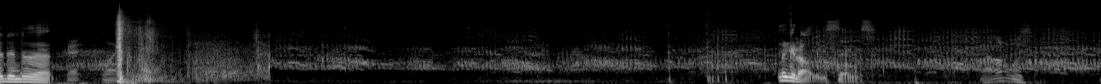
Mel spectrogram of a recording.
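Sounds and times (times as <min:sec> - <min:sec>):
distant flock of birds calling: 0:00.0 - 0:11.0
shotgun shots: 0:01.2 - 0:02.7.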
